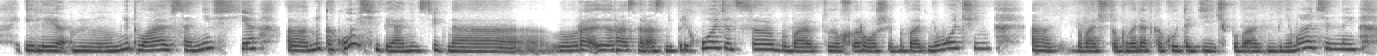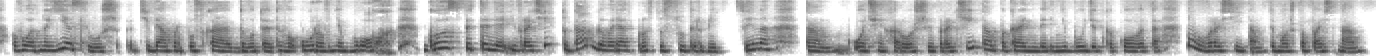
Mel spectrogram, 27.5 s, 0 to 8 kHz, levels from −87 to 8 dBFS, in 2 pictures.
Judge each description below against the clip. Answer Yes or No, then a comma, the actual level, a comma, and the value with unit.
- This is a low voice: No, high, 195 Hz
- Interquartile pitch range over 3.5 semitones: Yes, average, 4.2 semitones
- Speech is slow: No, average, 145 wpm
